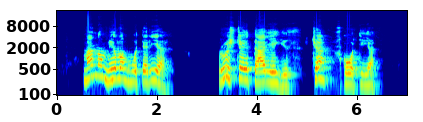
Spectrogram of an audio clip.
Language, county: Lithuanian, Telšiai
